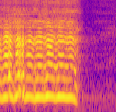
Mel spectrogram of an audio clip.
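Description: A person on a comedy stage imitates a lamb, giving one close, loud, quavering bleat that lasts under a second before cutting off.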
